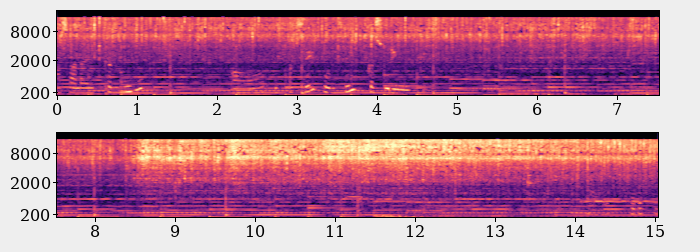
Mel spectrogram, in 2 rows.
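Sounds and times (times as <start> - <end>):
masala sizzling in oil: 0.0 - 15.0.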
